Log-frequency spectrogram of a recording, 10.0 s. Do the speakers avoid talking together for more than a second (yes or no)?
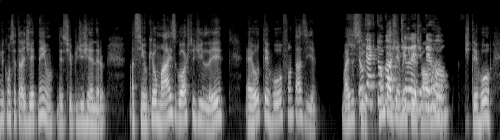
no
